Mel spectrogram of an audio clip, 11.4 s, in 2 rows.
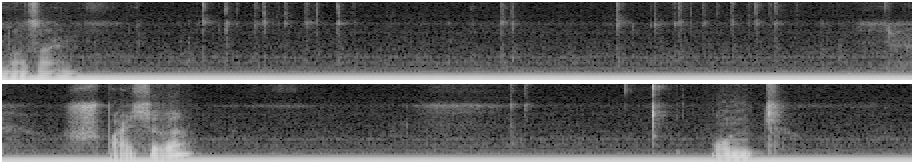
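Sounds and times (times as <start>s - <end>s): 
low steady hum: 0.0s - 11.3s
speech: 0.2s - 0.7s, 6.3s - 7.0s, 10.1s - 10.7s
computer keyboard typing into a text editor: 1.2s - 2.3s, 3.0s - 5.1s.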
